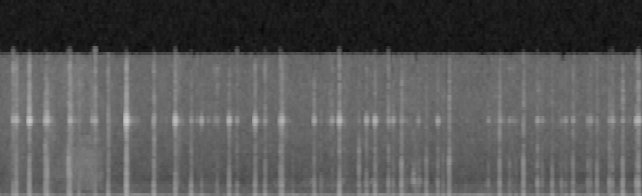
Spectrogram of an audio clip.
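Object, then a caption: Small plastic jar of salt with plastic lid. Painted fingernails tap and scratch the purple plastic lid and sides of a small clear plastic jar filled with white salt. Quick, sharp, bright clicks come in a steady stream with short scratchy strokes between them. A low, steady hum sits underneath throughout.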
